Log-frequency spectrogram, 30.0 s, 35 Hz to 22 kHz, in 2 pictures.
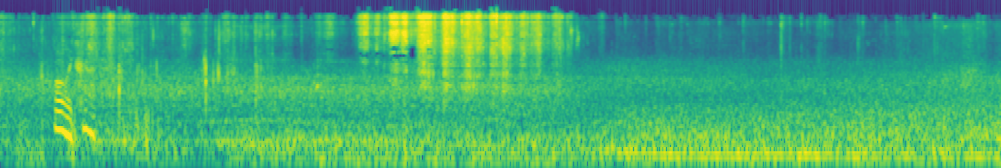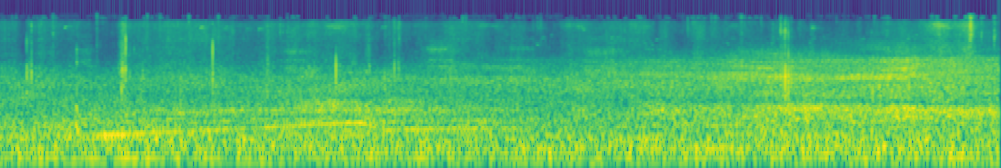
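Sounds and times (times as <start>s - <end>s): footsteps crunching dry leaves: 0.0s - 8.8s
footsteps on gravel path: 0.0s - 8.8s, 12.2s - 22.0s.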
